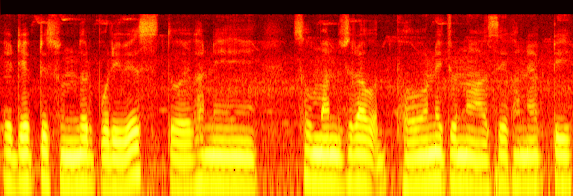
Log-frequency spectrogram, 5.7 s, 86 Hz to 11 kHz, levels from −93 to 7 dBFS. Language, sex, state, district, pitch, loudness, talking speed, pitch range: Bengali, male, West Bengal, Paschim Medinipur, 115 Hz, -14 LUFS, 135 wpm, 110-120 Hz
